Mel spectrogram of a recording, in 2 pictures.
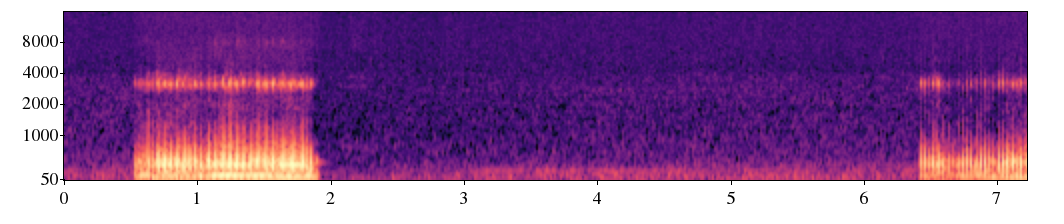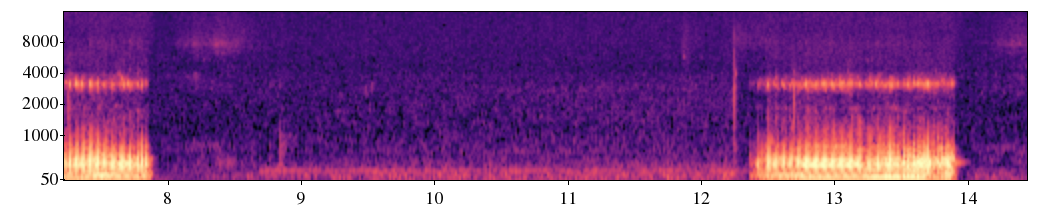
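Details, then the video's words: A sleeping, dreaming Boxer puppy snores in three long, gravelly breaths roughly six seconds apart, each about one and a half seconds, carrying a thin high whistle, with near silence in the gaps. "Boxer puppy snoring and dreaming."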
